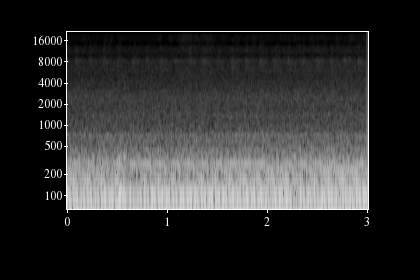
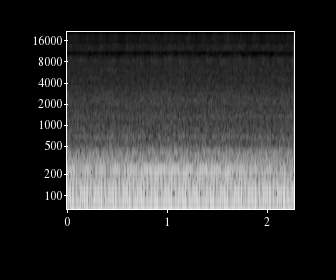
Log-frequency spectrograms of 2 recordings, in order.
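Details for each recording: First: 1965 V8 with check engine light code P0352, chilly day: low lumpy idle with uneven pulse, like one cylinder blowing air through the exhaust each revolution; intermittent misfire suspected, cause not confirmed. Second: 1965 V8 being diagnosed for a P0352 check engine light, still a cold start at idle: deep, even rumble with a steady beat and no missing or stumbling cylinder; sounds like all eight are firing, normal idle.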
